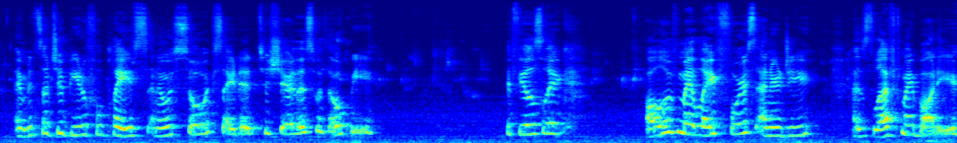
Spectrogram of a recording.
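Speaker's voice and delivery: talking through tears. Speaker sharing how they feel, crying while talking. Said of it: "I can't stop crying".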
